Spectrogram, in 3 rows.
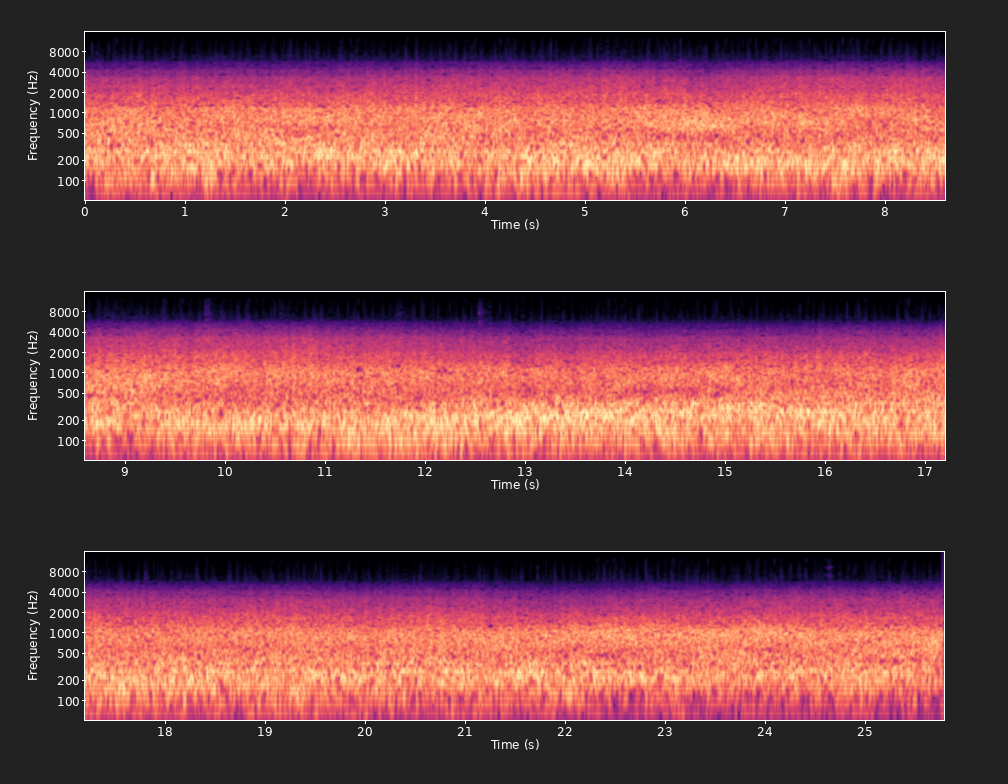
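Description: RS-25 liquid-hydrogen/liquid-oxygen rocket engine firing in a static test: a steady, unbroken rush of loud noise that neither rises nor falls.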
